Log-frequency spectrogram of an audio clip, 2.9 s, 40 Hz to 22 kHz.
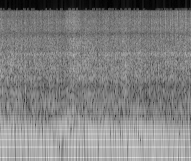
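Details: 1979 Chevy truck, 350 V8 with automatic choke: loud low idle with an uneven, stumbling beat instead of a smooth rumble, as if a cylinder drops out. Plugs are clean and compression is sound. The idle misfire's cause is unknown.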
